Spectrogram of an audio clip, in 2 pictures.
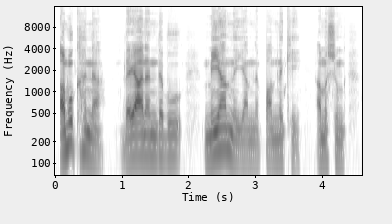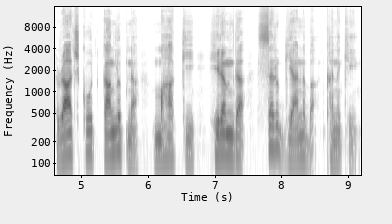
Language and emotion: Manipuri, neutral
